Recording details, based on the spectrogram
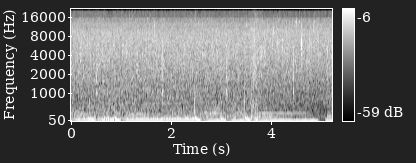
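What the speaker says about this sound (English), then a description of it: "Everything does look cool in the rain. But the sound is so loud." Steady loud rain pours down in the Satisfactory factory-building game, a dense wide hiss of drops with low droning machinery hum underneath, continuous throughout with no talk.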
